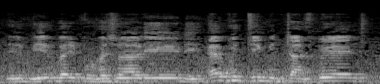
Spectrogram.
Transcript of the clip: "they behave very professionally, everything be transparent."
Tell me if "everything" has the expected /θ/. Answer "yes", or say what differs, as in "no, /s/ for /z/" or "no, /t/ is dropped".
no, /t/ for /θ/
